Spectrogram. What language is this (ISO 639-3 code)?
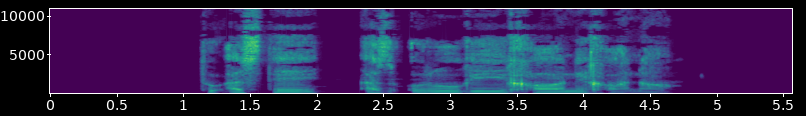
haz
